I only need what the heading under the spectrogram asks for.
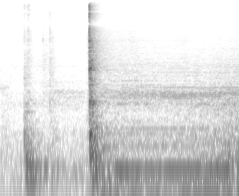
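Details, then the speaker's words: Old commercial Trane water source heat pump, after clearing the clogged condensate drain: a single clunk, then a steady low hum as the compressor kicks on and runs normally. "Heard the compressor kick on. Let that run for a couple of minutes while I put all the screws back."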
